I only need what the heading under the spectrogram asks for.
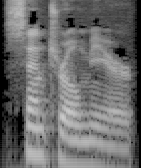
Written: centromere

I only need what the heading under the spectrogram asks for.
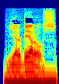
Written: yerberos

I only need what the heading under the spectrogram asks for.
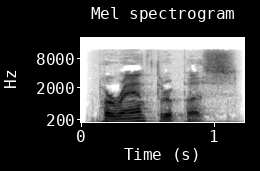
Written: Paranthropus

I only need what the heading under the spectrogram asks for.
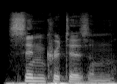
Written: syncretism

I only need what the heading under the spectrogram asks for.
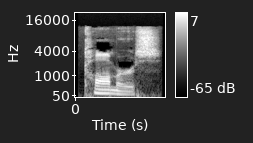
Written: commerce

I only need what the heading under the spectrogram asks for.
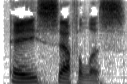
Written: acephalous

